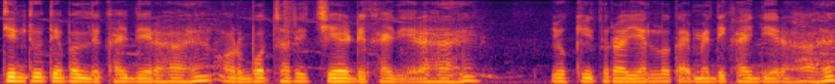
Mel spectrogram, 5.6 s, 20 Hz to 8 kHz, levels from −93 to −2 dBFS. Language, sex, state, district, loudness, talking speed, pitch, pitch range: Hindi, male, Arunachal Pradesh, Papum Pare, -20 LUFS, 270 wpm, 120 Hz, 115-125 Hz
